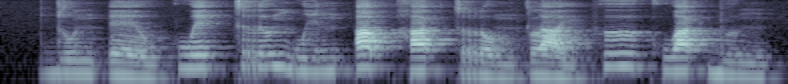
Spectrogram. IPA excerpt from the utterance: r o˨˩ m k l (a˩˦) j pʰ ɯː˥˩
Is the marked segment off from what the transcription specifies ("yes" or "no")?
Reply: yes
